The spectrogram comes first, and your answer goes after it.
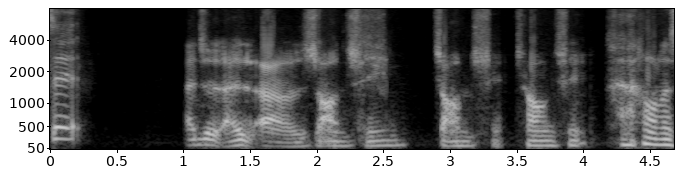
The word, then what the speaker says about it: Chongqing: Zhongqing. I don't want to say it like that because it sounds yeah, I think Qing is king. So Chongqing.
